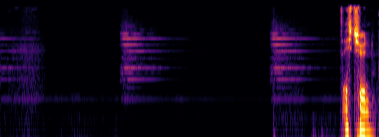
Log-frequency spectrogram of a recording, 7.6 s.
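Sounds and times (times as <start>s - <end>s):
church bells ringing: 0.0s - 0.8s, 2.3s - 4.0s, 5.4s - 6.8s
speech: 6.8s - 7.5s.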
